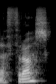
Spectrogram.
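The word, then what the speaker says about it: Auchroisk: An Achroisk, or an Athrusk, if you want to pronounce it properly, which is another 10-year-old.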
